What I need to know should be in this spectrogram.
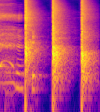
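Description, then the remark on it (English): A group does a church clap: three loud, sharp hand claps land at an even, steady beat about half a second apart, each ringing out briefly. A short hummed voice sound comes just before the first clap. “That's a real church clap, listen, y'all.”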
